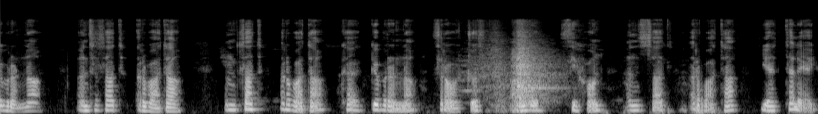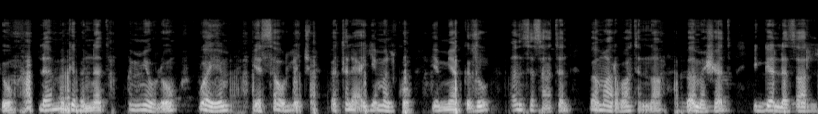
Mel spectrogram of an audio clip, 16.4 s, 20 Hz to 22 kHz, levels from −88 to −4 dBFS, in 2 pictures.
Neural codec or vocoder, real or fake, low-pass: none; real; 10.8 kHz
